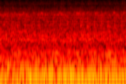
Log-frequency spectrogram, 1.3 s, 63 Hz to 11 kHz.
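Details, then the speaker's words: Vento Max 200 scooter after the starter was removed, lubricated and refitted to cure a pronounced screech at engine start: steady low engine hum with no squeal or grinding; the noise is gone after lubrication. "Вот, по сравнению с первым видео до ремонта, там он прям ярко был выражен, вот такой вот скрип, или даже не знаю, как его назвать. После смазки все пропало."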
